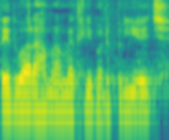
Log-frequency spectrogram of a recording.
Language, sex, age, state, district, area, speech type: Maithili, other, 18-30, Bihar, Madhubani, rural, spontaneous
